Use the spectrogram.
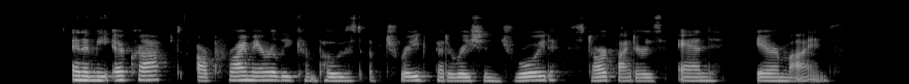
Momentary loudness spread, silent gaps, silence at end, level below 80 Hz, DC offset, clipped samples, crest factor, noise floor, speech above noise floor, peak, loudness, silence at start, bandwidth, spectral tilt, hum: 12 LU; none; 0.8 s; -74 dBFS; under 0.1%; under 0.1%; 20 dB; under -90 dBFS; over 65 dB; -6 dBFS; -26 LUFS; 0.7 s; 10.5 kHz; -6 dB/octave; none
